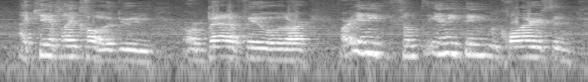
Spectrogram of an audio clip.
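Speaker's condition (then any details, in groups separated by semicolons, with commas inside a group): Cerebral palsy; from birth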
